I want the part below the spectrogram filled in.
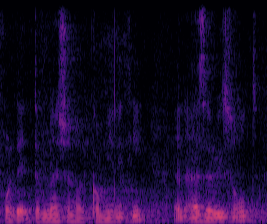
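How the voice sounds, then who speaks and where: An earnest male guide explains sights to a visitor, pausing on fillers as he goes. He speaks outdoors with a mid-range pitch, and the sound is roomy, with clear traffic and ambient noise behind. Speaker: local guide. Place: outdoors on a hilltop in a city.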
